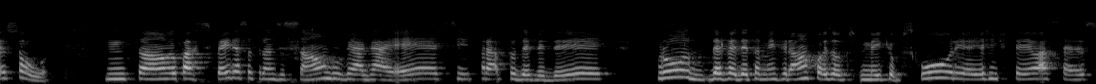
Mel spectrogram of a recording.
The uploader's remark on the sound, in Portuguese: gravado remotamente, qualidade comprometida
